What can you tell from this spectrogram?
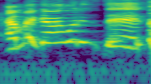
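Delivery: high squeaky mock surprise; surprised gasp. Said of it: "So she was like".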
